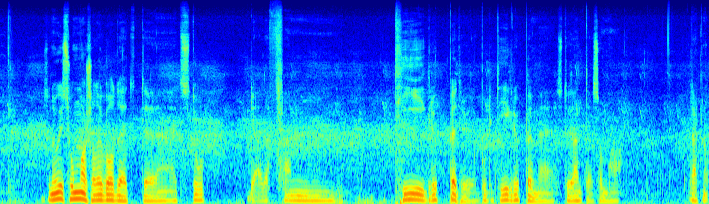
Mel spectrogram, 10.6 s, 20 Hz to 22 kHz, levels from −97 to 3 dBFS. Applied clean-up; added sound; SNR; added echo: none; Crow; 18 dB; none.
